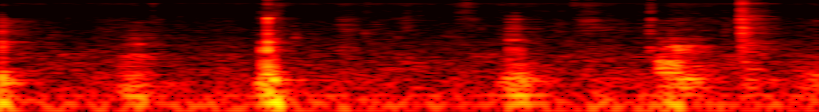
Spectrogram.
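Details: Pigs on a farm giving short low grunts, four bursts spaced about a second apart, with a louder snort near the start and farmyard background noise.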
